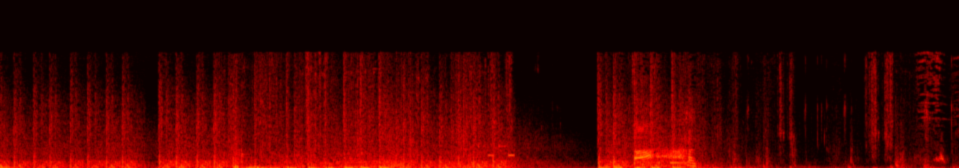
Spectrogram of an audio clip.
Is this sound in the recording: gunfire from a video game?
yes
